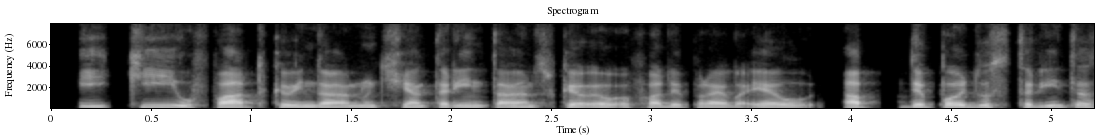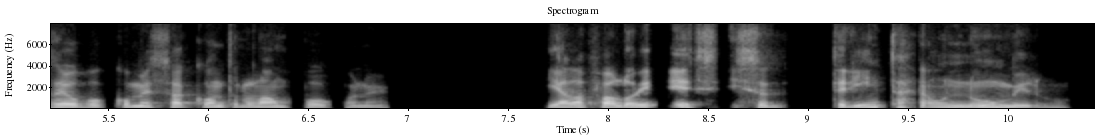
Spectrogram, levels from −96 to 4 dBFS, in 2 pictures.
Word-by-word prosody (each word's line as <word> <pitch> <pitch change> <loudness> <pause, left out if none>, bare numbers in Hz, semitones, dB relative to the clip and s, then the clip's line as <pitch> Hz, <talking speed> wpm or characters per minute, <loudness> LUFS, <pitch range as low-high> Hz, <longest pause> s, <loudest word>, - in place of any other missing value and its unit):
e 140 +1 -3
que 185 -3 -3
o 155 - +4
fato 135 +1 +3
que - - -5
eu 130 - +4
ainda 120 -3 +3
não 110 +1 -2
tinha 115 +2 -1
30 110 -2 0
anos, 120 +3 0
porque - - 0
eu 130 - +1
eu - - +1
eu - - -5
falei 135 0 0
pra 135 -1 -1
ela, 115 - -2
"Eu 140 +3 0 0.2
a 130 0 +4
depois 140 +8 +3
dos 175 -1 -2
30, 160 +2 -1
eu 160 -1 +5
vou 155 +1 -4
começar 150 -1 -1
a - - -9
controlar 130 -4 -2
um 135 - -3
pouco, 110 -4 -8
né". 105 0 -11 0.8
E - - -3
ela 150 +4 +3
falou: 160 -7 +3 0.2
"Esse 140 +1 0
isso 155 -4 -4 0.2
30 185 +6 0
é - - -1
um 190 0 -2
número, 125 - +1
140 Hz, 230 wpm, -22 LUFS, 125-155 Hz, 0.8 s, eu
